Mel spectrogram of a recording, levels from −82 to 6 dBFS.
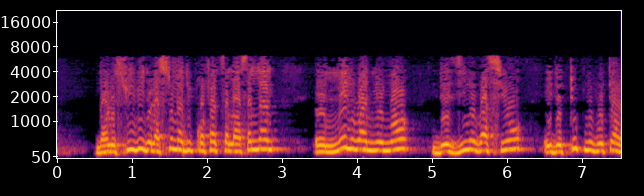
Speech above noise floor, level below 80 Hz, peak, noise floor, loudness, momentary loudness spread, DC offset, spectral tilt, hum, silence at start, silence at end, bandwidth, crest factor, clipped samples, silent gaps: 28 dB; -58 dBFS; -2 dBFS; -39 dBFS; -11 LUFS; 7 LU; under 0.1%; -6.5 dB/octave; none; 0.1 s; 0 s; 6.6 kHz; 8 dB; under 0.1%; none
